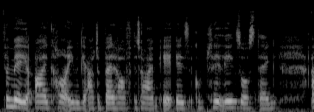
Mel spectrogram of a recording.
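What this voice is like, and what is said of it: Congested voice from a cold. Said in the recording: “I really sound like I've got a cold. ... this isn't normally what I sound like”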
